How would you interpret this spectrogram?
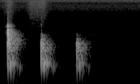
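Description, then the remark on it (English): Three firm, evenly spaced knocks on a wooden door, fairly loud, each a dull thud with a quick decay, followed by silence. “At least I haven't got one of his strange friends knocking on the door this time.”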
